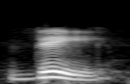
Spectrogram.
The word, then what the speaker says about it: the: difference in pronunciation though when the comes before a vowel sound we say thee the apples so the before vowel sounds and before consonant sounds let's look at the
